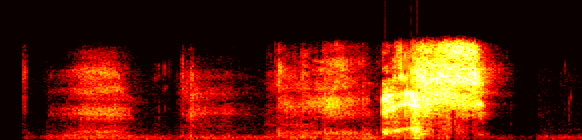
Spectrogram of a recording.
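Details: Woman sneezing while reading aloud; several hitching breathy build-ups, then one loud explosive sneeze in an intense sneezing fit.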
